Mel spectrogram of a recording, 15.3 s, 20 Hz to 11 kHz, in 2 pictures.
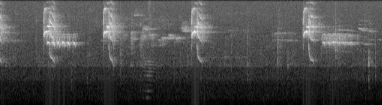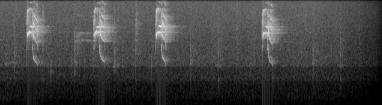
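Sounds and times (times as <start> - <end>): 
Golden-crowned Flycatcher calling in Ecuador: 0.9 - 4.4, 5.5 - 7.6, 8.2 - 8.6, 9.2 - 9.9.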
